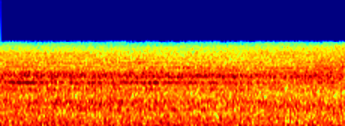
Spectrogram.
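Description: Steady outdoor background noise, an even hiss with a faint high tone in it.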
